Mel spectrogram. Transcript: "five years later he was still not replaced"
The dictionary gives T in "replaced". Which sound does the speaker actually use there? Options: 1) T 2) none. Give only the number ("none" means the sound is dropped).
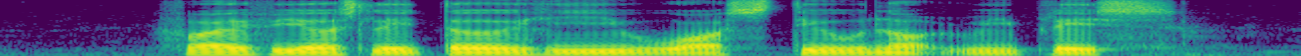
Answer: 2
